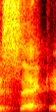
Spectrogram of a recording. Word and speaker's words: Sikh: It's actually Sikh. In Punjabi, in Punjabi, they pronounce it Sikh the same way we would say, you know, I got sick, whatever.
